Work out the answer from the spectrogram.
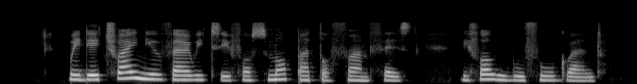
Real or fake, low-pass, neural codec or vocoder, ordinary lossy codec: fake; 7.2 kHz; codec, 16 kHz, 1 kbps, X-Codec, HuBERT features, trained on LibriSpeech; none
